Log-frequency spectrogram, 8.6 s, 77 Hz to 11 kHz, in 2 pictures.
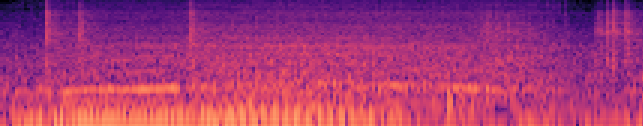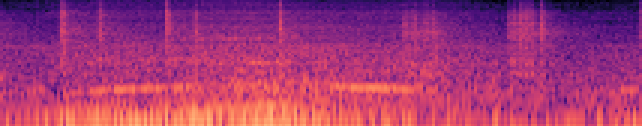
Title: W163 ML320 squeaking / clicking noise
